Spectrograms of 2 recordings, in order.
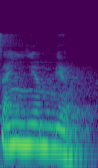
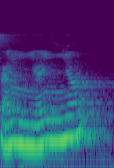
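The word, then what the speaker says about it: संयम्य: The word sanyamya is a curious case. It would be written and pronounced only as sanyamya, neither as sanyanya nor as samyamya.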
